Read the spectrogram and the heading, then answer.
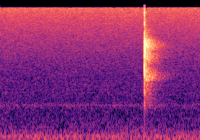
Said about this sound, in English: Every time you hear me snap my fingers, your cock is going to twitch and tense in pleasure. You feel that? Every time you hear it, it will send a wave of pleasure through you.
